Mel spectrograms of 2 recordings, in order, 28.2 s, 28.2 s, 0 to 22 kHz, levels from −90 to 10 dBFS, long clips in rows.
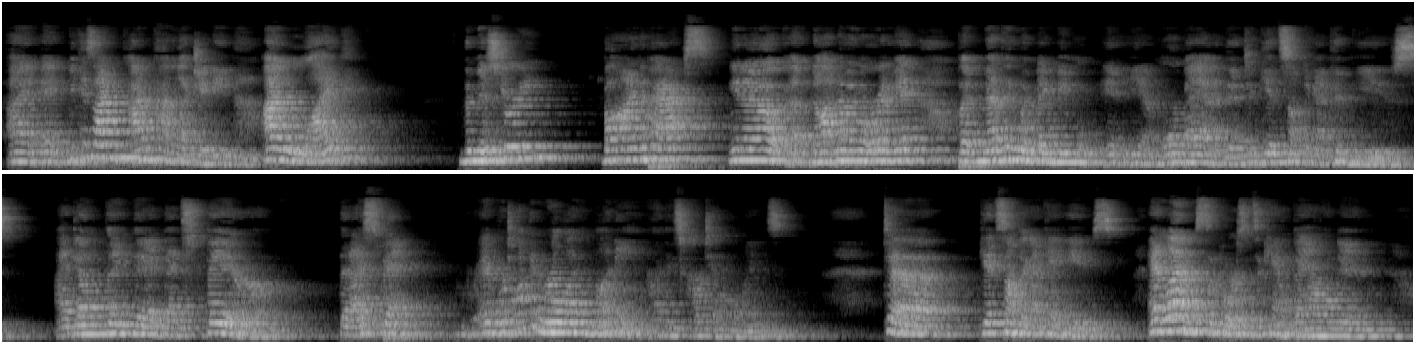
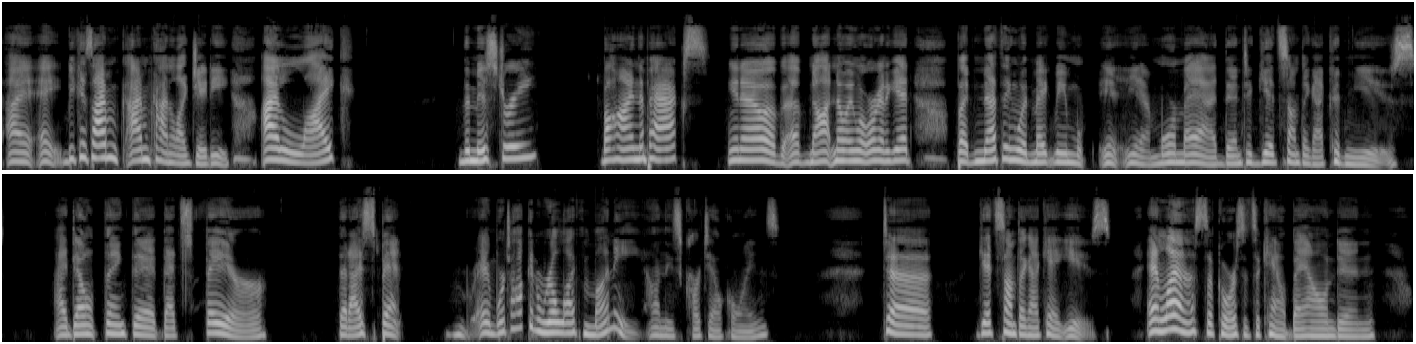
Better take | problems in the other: second | off-mic speech; far // room echo; noticeable; dies away in 1.1 s

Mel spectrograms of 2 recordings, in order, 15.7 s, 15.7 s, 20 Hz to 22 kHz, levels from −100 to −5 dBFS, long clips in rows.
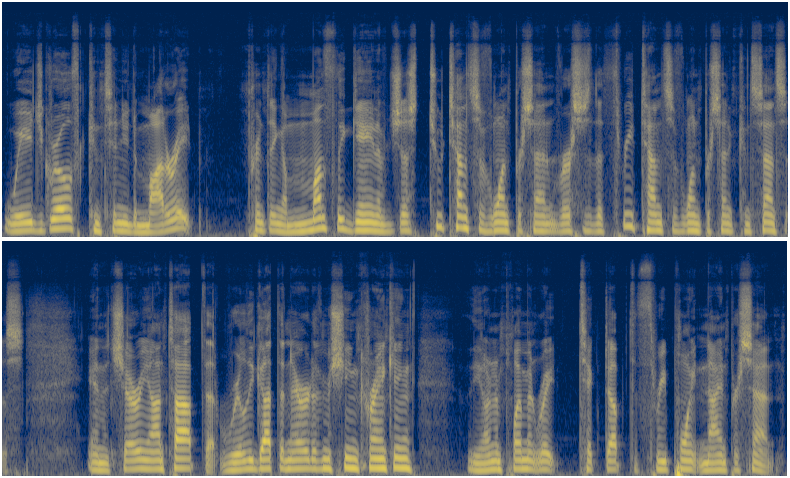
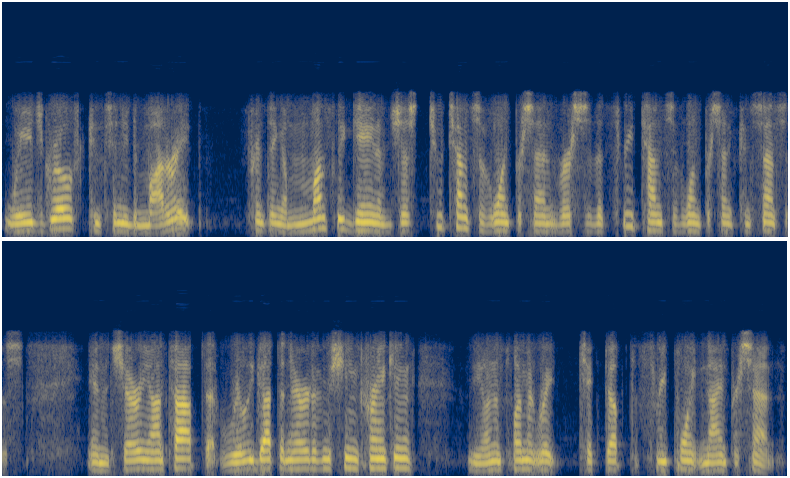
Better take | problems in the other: first | phone-call audio; poor line; nothing above 3.5 kHz

